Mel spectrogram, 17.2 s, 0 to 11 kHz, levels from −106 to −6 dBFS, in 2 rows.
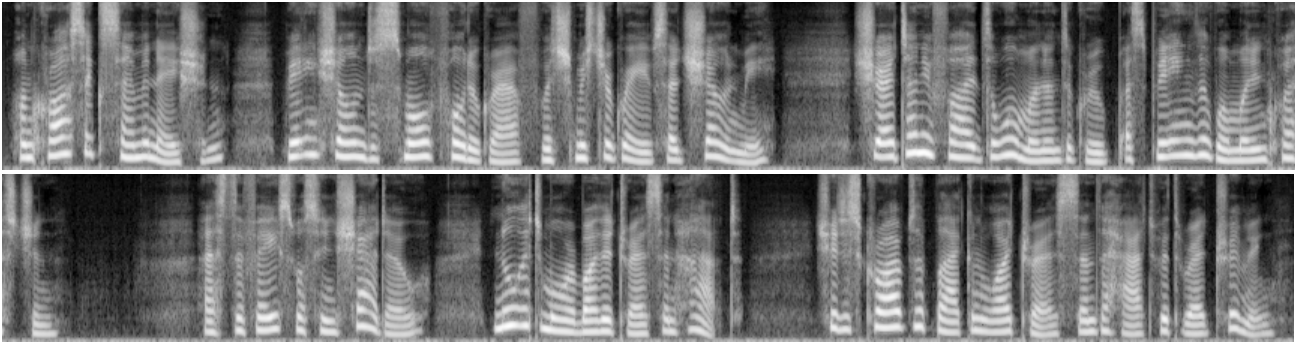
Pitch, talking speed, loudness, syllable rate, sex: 235 Hz, 190 wpm, -17 LUFS, 5.1 syllables/s, female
